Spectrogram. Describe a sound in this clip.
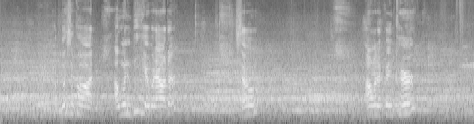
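A young woman speaks close to a microphone, answering with animation.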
